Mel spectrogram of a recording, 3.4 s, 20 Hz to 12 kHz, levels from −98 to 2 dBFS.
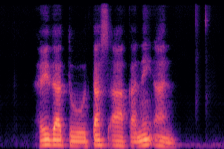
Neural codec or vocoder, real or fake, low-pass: codec, 24 kHz, 0.9 kbps, DualCodec; fake; 10.8 kHz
